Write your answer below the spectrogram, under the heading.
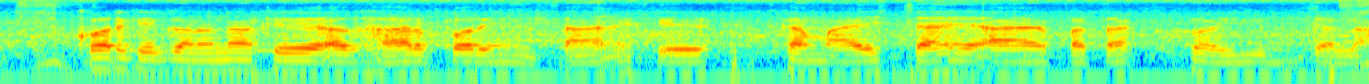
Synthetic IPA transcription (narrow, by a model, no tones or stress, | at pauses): kəɾkeɡənnakeəd̪ʱaːɾpəɾɪnsaːnke | kɐmaed͡ʒt͡ʃaːɦeaːpət̪a | kəi | d͡ʒəla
